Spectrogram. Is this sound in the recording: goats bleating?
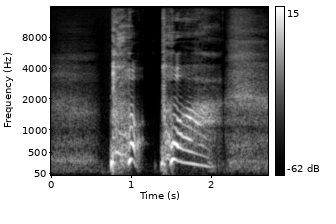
no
